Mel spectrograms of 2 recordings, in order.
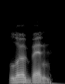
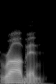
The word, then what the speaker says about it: Luo Bin: Lubin, Luo, the 4th tone, Pin, the 2nd tone. Don't pronounce it Robin.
